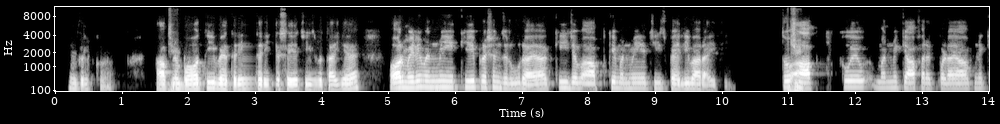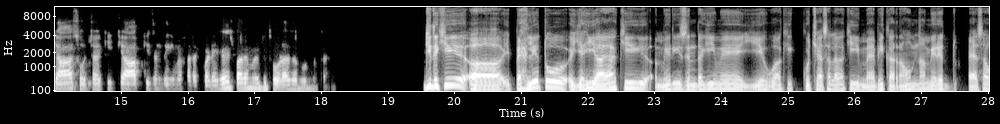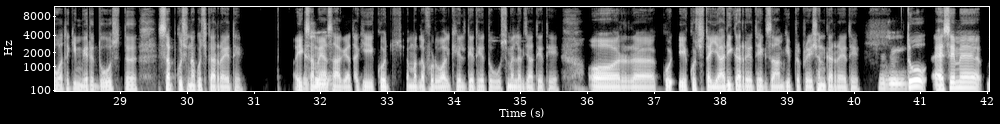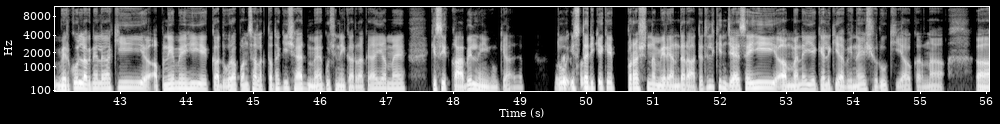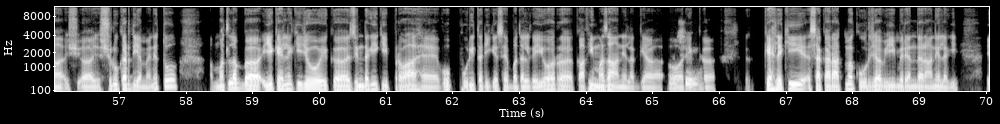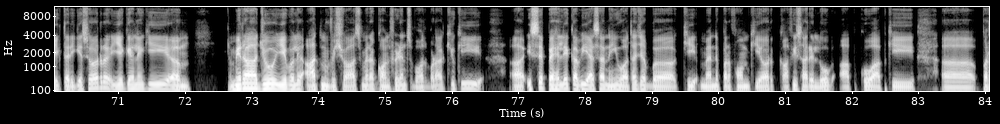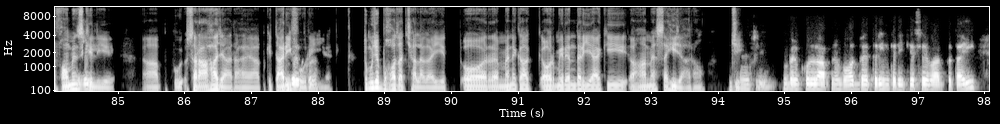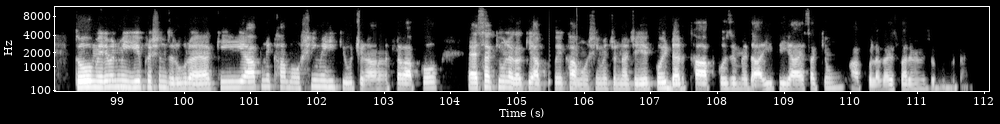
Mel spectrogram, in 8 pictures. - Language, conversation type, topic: Hindi, podcast, क्या आप कोई ऐसा पल साझा करेंगे जब आपने खामोशी में कोई बड़ा फैसला लिया हो?
- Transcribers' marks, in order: in English: "एग्ज़ाम"; in English: "प्रिपरेशन"; in English: "कॉन्फिडेंस"; in English: "परफ़ॉर्म"; in English: "परफ़ॉर्मेंस"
